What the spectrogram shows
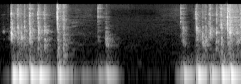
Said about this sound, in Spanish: Sí, de hecho, ay, perdón, se escucha mi teclado, una disculpa. Es que estaba respondiéndole en el chat.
